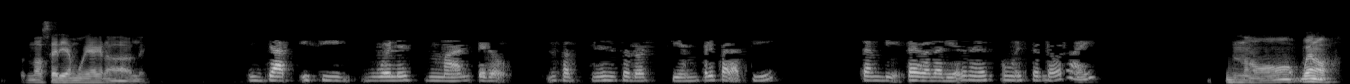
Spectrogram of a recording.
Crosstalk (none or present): none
